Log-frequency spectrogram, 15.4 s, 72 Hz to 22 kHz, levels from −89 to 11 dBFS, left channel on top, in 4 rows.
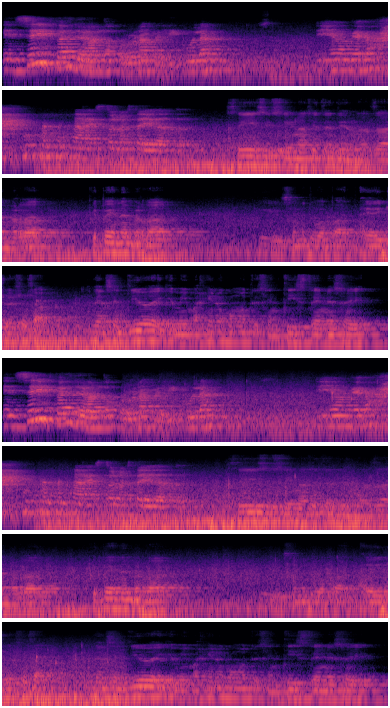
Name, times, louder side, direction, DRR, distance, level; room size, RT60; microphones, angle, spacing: voice 1, 0.0-2.1 3.1-5.7, right 1 dB, 20° right, -6 dB, 1.2 m, -30 dB
sound 1, 1.2-12.8, right 3 dB, 55° right, 0.4 m, -35 dB
voice 2, 6.1-8.2 8.6-9.4 10.3-12.1 12.4-15.2, equal, 25° left, 3 dB, 0.9 m, -31 dB
6.5 x 6.5 x 4.0 m, 1.1 s
head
